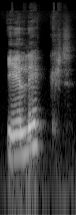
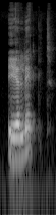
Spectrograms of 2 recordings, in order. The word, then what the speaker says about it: Irrlicht: I'm not actually sure exactly how you pronounce this band's name, but I think it's Irrlicht. Not really sure. IRRLYCHT. Irrlicht. Yeah, that sounds about right.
